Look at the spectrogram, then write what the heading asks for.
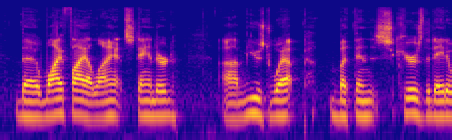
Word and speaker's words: WEP: WEP, or wired equivalent privacy, and it's pronounced WEP, and that's what you'll, in industry, you'll hear somebody say WEP.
